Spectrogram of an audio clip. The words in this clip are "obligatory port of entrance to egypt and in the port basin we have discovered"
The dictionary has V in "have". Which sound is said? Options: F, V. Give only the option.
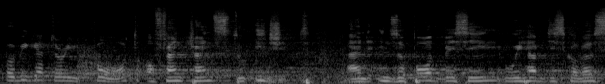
V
